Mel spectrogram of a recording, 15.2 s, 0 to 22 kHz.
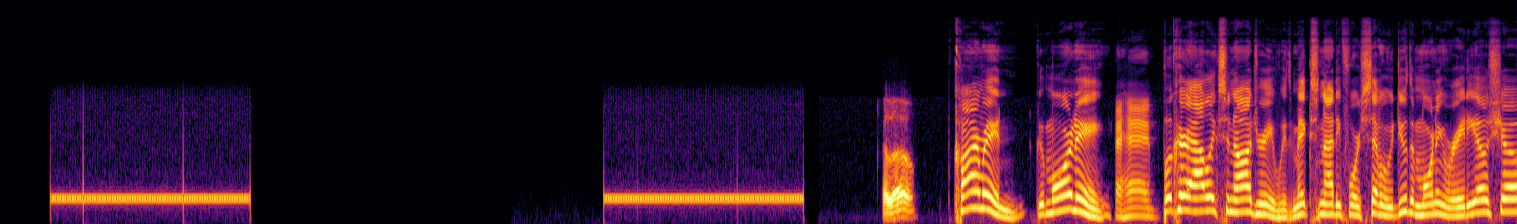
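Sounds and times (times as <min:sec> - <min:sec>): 
buzzing telephone ringback tones after dialing: 0:00.5 - 0:02.5, 0:06.0 - 0:08.1
speech: 0:08.8 - 0:15.1.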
